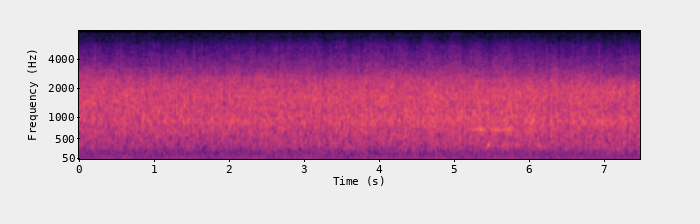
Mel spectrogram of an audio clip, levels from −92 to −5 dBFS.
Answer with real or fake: real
